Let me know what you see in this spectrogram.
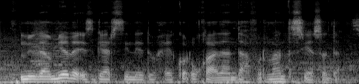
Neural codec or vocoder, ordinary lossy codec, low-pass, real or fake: none; none; none; real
